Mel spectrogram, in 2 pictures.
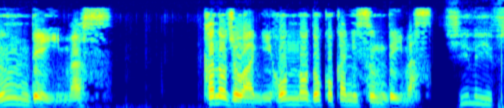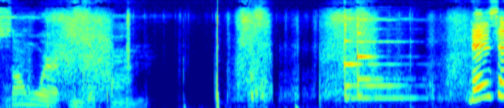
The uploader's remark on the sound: I am sorry for the bad audio, this is a video/ podcast.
